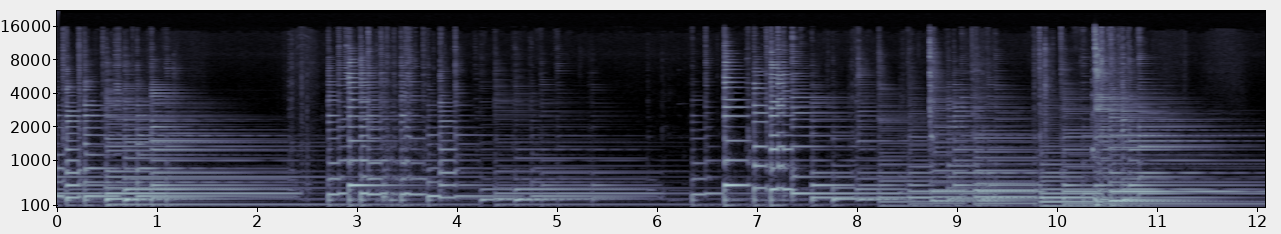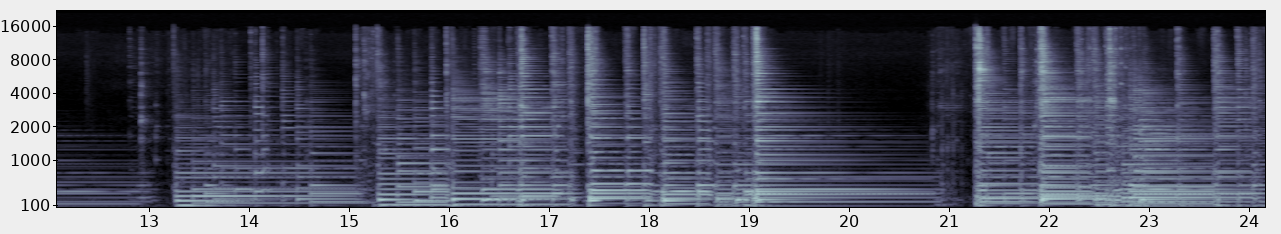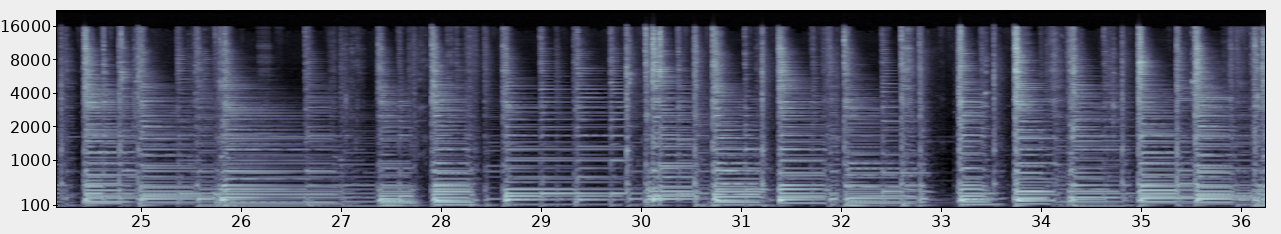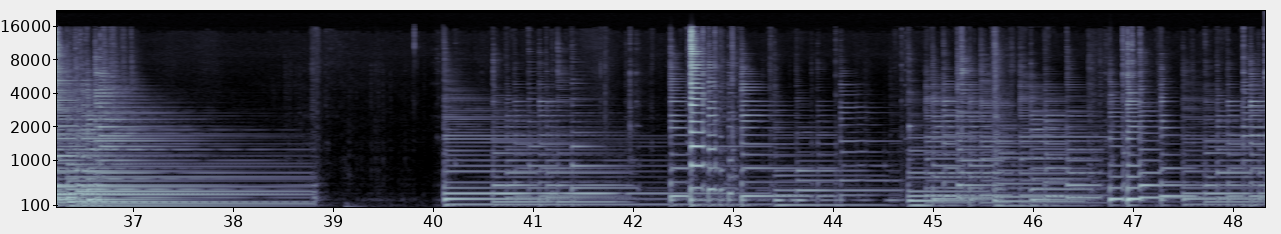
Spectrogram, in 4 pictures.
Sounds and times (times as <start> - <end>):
Acoustic guitar: 0.0 - 48.3.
